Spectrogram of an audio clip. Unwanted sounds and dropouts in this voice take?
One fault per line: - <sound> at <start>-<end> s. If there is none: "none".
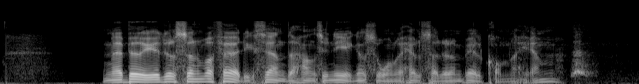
- bark at 5.7-6.0 s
